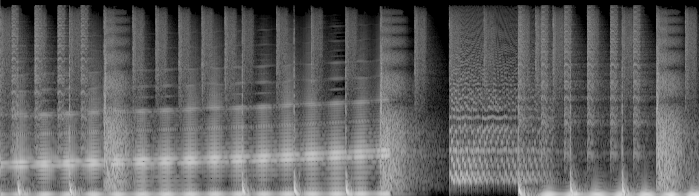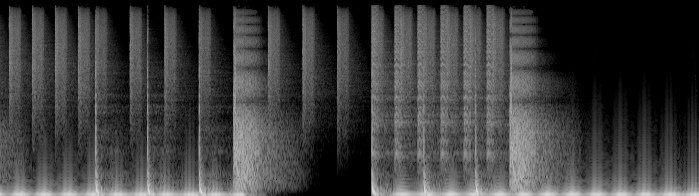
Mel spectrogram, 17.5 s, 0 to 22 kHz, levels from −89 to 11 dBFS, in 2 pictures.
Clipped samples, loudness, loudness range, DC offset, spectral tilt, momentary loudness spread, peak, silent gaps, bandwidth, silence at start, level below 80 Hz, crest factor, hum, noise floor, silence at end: under 0.1%; -17 LUFS; 5 LU; under 0.1%; -4.5 dB/octave; 9 LU; 0 dBFS; none; 19.5 kHz; 0 s; -16 dBFS; 14 dB; none; -37 dBFS; 0 s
